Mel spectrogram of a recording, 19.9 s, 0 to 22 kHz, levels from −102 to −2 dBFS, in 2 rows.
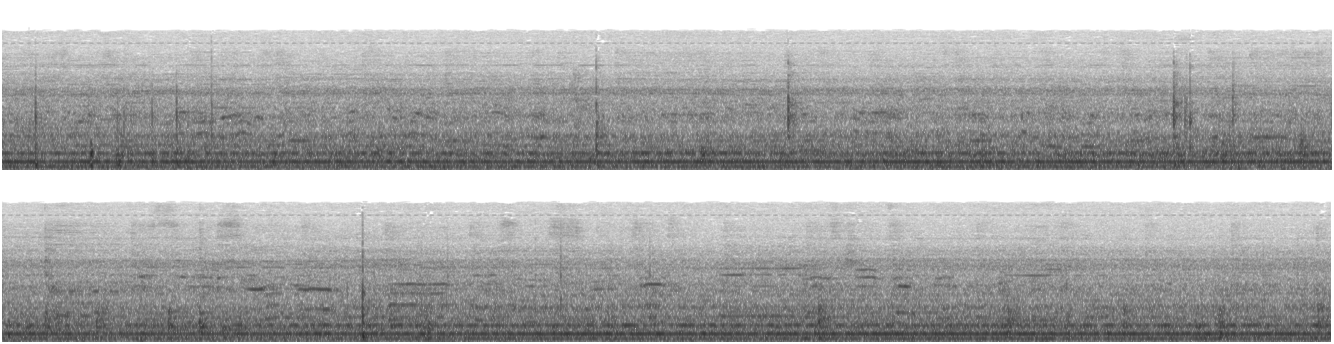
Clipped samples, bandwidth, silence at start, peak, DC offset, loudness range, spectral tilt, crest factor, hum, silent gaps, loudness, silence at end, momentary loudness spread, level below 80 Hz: under 0.1%; 11 kHz; 0 s; -8 dBFS; under 0.1%; 1 LU; -7.5 dB/octave; 20 dB; none; none; -29 LUFS; 0 s; 2 LU; -42 dBFS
